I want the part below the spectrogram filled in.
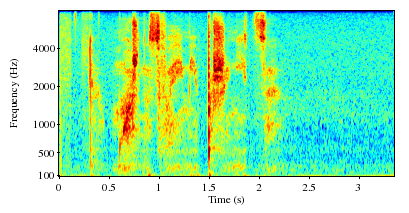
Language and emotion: Russian, neutral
